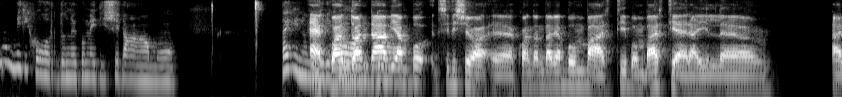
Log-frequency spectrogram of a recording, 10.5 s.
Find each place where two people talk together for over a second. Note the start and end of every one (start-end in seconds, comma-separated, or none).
3.8-5.2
